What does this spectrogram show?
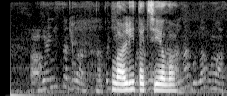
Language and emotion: Russian, neutral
